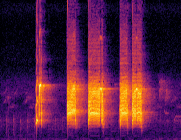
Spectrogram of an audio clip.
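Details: Black francolin, described as a pure-bred Sindhi bird, calling loudly: one sharp opening note, then two quick pairs of harsh, grating notes in a clipped rhythm, with silence behind.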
